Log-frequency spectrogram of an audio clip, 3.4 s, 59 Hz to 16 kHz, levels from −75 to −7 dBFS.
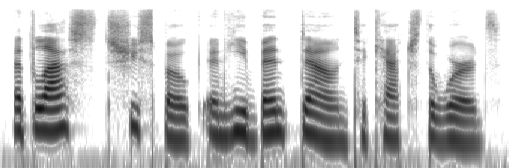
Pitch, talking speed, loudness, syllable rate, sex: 175 Hz, 210 wpm, -21 LUFS, 4.1 syllables/s, female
